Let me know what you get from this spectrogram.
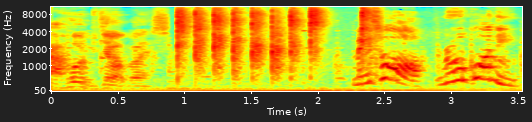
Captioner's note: applause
